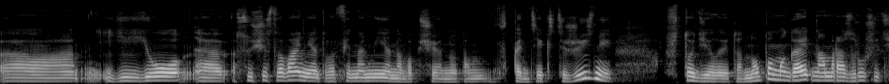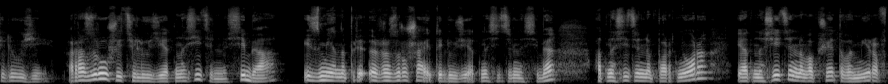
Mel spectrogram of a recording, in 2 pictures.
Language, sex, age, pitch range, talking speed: Russian, female, 20-39, 150-180 Hz, 120 wpm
